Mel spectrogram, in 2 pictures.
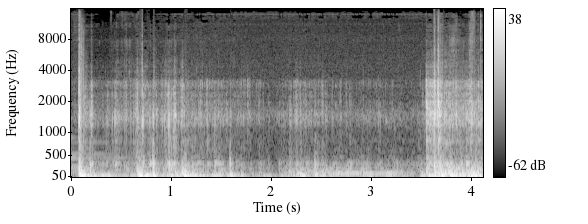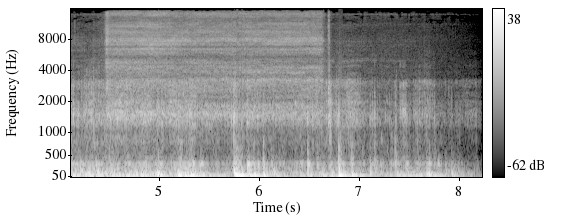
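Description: Water sloshing and splashing against a camera held half-submerged at the waterline, with heavy, uneven low thumps of water on the housing. It gets louder and hissier from about halfway through.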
